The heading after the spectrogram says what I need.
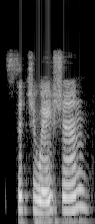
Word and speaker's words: situation: So you have the T between the two vowels here, but the first syllable is the stress. Situ. But the Yes. T kind of also goes into that situ. So there's a little bit of a CH sound.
